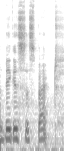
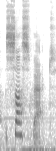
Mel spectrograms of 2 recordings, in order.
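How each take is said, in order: First: "suspect" stressed on its second syllable; verb-like stress. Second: "suspect" stressed on its first syllable; noun stress. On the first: Real, not acted. Streamer slipping on a noun, "suspect" stressed sus-PECT. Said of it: "I turned that from a noun into a verb". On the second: Shown as a demonstration. Streamer correcting own slip, "suspect" stressed slowly as SUS-pect. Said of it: "it just depends on the emphasis".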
